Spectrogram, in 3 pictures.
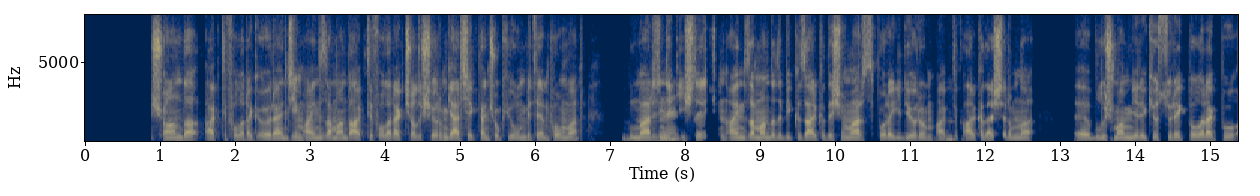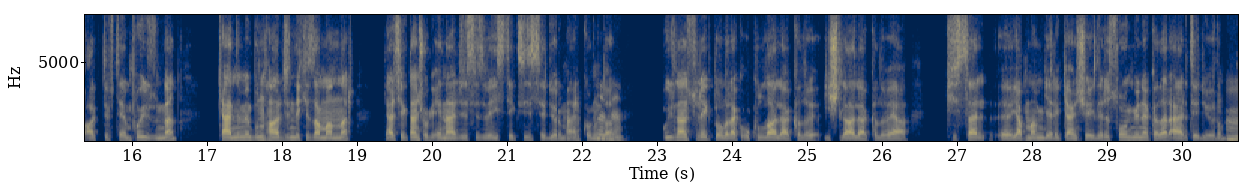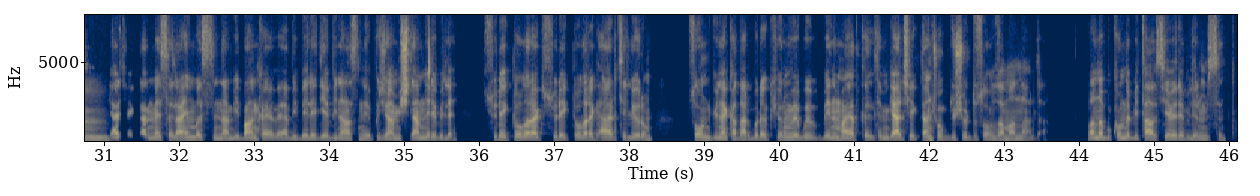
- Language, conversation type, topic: Turkish, advice, Sürekli erteleme yüzünden hedeflerime neden ulaşamıyorum?
- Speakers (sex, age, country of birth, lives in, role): female, 40-44, Turkey, Hungary, advisor; male, 20-24, Turkey, Poland, user
- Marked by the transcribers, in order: other background noise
